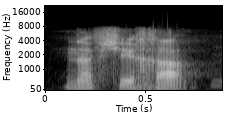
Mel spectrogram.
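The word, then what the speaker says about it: נפשך: Alors que nafshecha, il va être nafshecha, donc millera. C'est la dernière syllabe, le cha euh, qui va être accentué.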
